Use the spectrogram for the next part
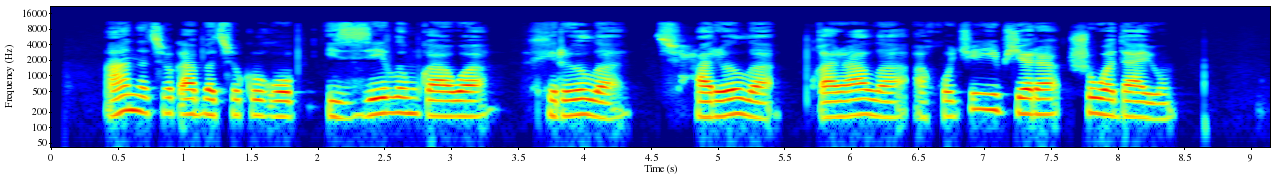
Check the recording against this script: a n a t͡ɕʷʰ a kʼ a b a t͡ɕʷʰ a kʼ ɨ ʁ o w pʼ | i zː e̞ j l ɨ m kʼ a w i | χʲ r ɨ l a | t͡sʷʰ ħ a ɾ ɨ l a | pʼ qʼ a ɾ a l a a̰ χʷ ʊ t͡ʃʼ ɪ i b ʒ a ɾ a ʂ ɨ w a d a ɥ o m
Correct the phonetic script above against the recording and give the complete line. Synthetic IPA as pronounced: a n a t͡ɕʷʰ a kʼ a b a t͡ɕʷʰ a kʼ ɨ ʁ o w pʼ | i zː e̞ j l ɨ m kʼ a w a | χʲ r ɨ l a | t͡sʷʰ ħ a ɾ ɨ l a | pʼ qʼ a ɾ a l a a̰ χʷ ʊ t͡ʃʼ ɪ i b ʒ a ɾ a ʂ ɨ w a d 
